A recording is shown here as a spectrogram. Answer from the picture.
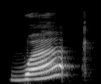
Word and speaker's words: work: Work and walk. Work and walk. Now, both of these sounds are long. There's not a short and a long, but two long sounds, which might make this a little bit harder.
